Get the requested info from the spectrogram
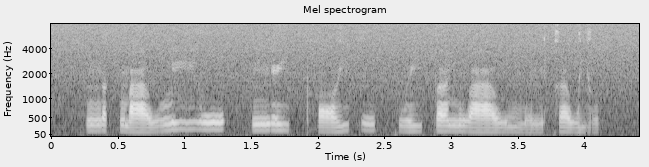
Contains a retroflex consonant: no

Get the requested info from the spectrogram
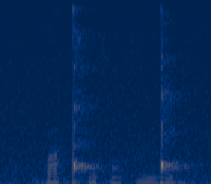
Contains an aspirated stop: yes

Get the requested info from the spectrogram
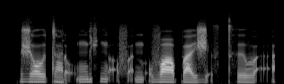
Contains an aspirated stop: yes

